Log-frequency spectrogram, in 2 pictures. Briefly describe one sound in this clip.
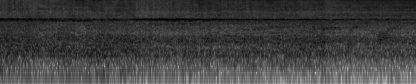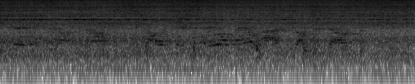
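A steam locomotive hisses steam.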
